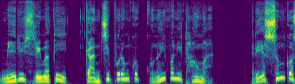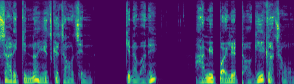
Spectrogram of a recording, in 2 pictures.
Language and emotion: Nepali, fearful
